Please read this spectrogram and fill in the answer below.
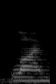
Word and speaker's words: Lyme: You drop the S. It's one singular Lyme with a Y. You don't need multiple. Let's keep it down to one.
